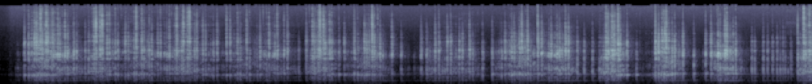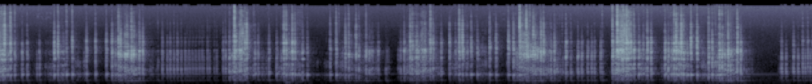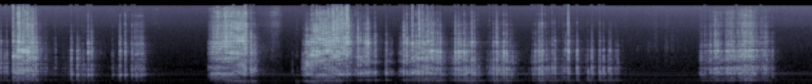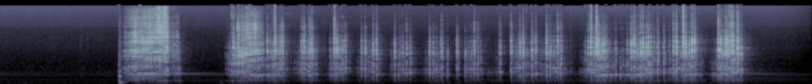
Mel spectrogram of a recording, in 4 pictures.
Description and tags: A small screw rolling in a wooden drawer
